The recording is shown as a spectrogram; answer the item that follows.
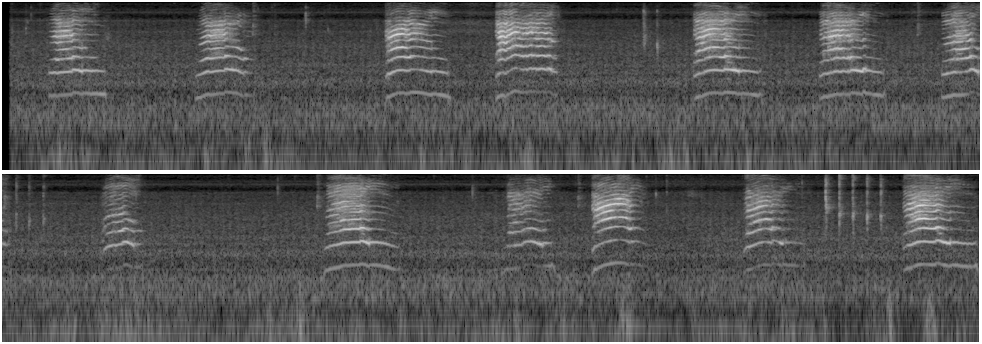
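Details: Domestic cat meowing repeatedly, about fourteen short harmonic meows over twenty seconds, each a brief arched tone, spaced roughly one to two seconds apart, over a steady low rumbling background noise.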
